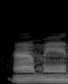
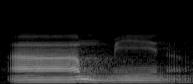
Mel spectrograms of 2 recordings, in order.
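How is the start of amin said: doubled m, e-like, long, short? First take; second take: e-like; doubled m. First: The long first vowel leans toward e. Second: The m sound is doubled and held. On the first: "dibaca panjang tapi dibaca imalah" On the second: "Yang keempat mimnya ditasdid"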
